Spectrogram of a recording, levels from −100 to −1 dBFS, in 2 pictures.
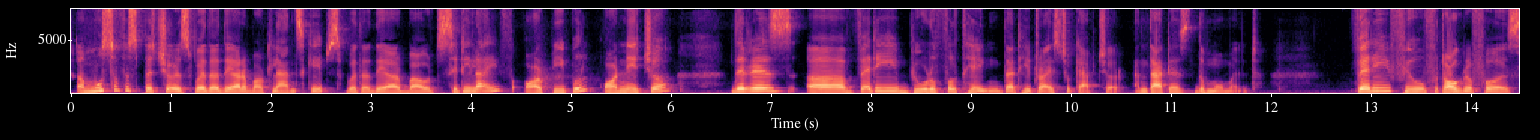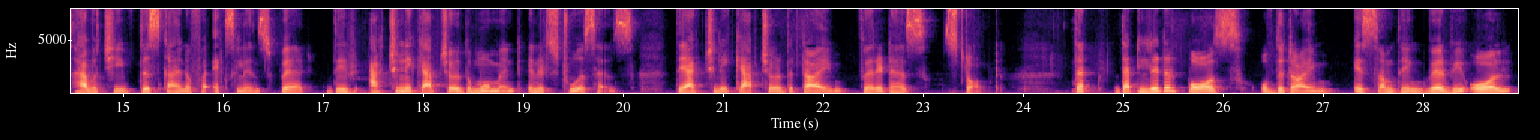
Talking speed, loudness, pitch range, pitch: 160 wpm, -21 LUFS, 160-215 Hz, 175 Hz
